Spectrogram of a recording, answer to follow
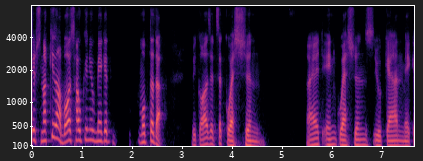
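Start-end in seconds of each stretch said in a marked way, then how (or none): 0.0-2.6 high-pitched mock objection from a student; objecting student. Teacher voicing a student's objection, mock high-pitched protest. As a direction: play the cheeky student who pushes back. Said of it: "But you might say".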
